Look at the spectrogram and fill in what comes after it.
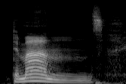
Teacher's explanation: В этом слове у нас есть «н» перед «д», и поэтому вот «н» мы растягиваем.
